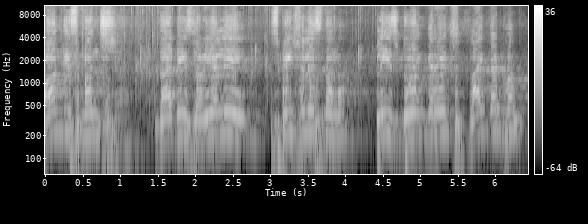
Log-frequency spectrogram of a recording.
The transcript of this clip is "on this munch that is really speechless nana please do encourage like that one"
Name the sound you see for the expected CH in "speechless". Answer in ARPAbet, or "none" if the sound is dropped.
SH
